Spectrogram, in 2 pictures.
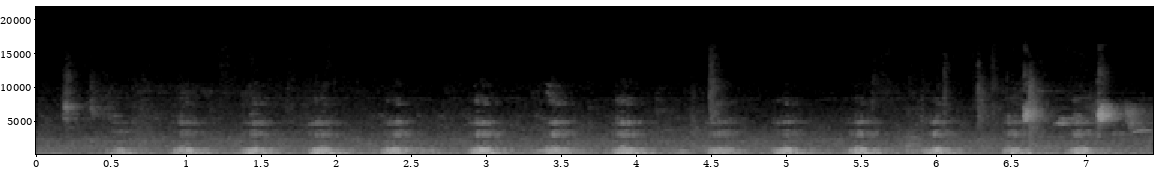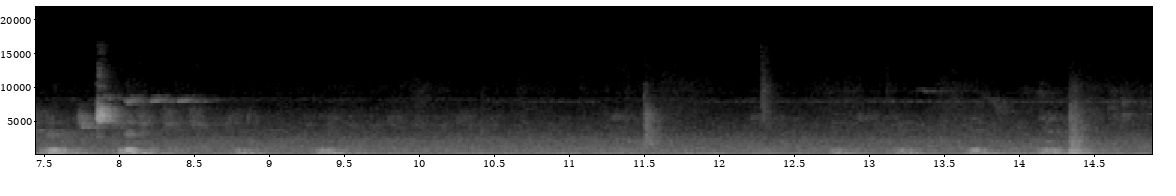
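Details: Howler monkey family in big trees across from a hotel in Manzanillo, Costa Rica: a run of rapid deep, rasping grunts for about nine seconds that then fades out, with faint high bird chirps scattered throughout.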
